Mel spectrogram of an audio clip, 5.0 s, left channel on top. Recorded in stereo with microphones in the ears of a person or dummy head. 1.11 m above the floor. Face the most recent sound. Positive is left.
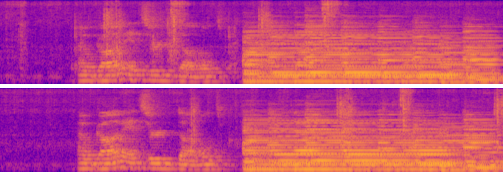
turn(degrees=15)  # may be behind; listen again after turning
